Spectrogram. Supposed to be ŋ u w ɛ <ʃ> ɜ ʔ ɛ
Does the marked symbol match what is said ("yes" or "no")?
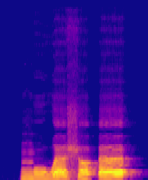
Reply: yes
